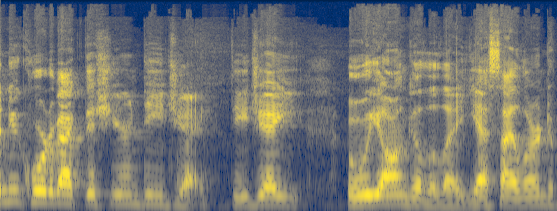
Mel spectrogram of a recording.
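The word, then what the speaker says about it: DJ Uiagalelei: But, I mean, look, you have a new quarterback this year in DJ Uyongalele. Yes, I learned to pronounce the name.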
